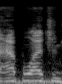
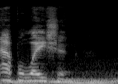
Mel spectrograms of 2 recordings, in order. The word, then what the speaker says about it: Appalachian: dude that ran the Appalachian Trail you know it's funny you ran that whole trail you still can't pronounce the goddamn name right it's not Appalachian it's Appalachian get it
